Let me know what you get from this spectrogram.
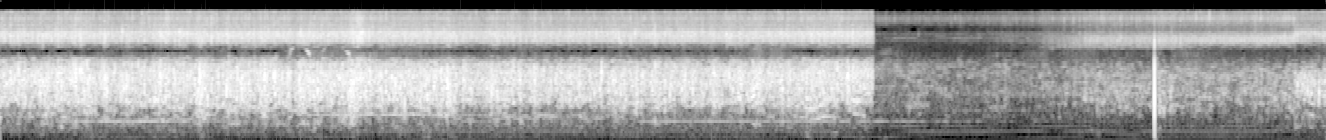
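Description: Steady rain falling, an even hiss. About two-thirds of the way through it drops suddenly to much quieter rain, with a single sharp click a little later.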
